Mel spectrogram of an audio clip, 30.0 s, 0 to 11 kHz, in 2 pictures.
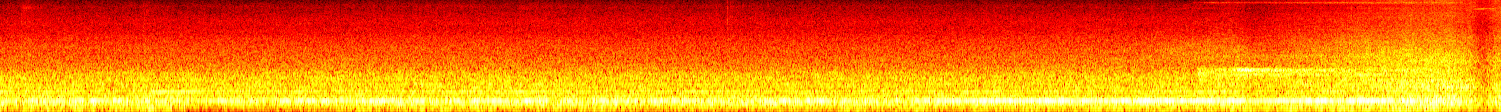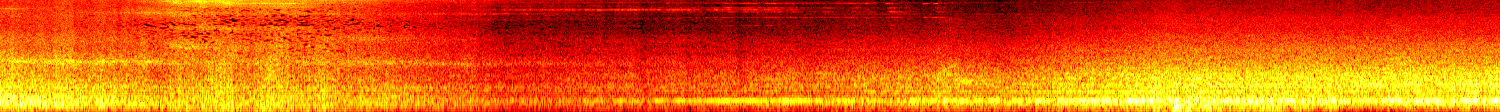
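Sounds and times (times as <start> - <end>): high-speed train passing: 0.0 - 30.0
steady hum: 11.8 - 30.0.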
